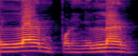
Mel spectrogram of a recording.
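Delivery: लैम ending on m, no b; लैम with silent b. Shown as a demonstration. Teacher gives pupils the right लैम. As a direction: model लैम cleanly, b silent. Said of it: "इसको लैम्ब नहीं पढ़ेंगे".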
